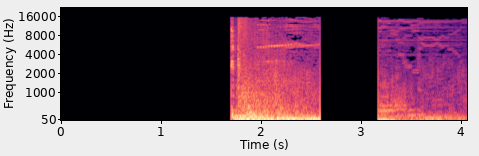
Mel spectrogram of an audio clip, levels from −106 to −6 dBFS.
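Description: At 2.59 s the sound cuts off abruptly and the clip falls into total silence until 3.17 s. That is an audio dropout to silence lasting about 0.58 s. The gap is silent, with no room tone or hiss underneath. Whatever was happening during that stretch is simply gone. The sound then resumes mid-flow, just as abruptly. The likely cause is a brief loss of the input signal, such as a disconnect or stray mute, while recording continued.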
